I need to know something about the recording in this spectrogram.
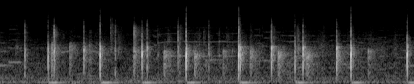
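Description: A small audience clapping, a scatter of sharp, uneven hand claps from a few people that stops near the end.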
